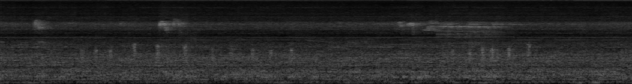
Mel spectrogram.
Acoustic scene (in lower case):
park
